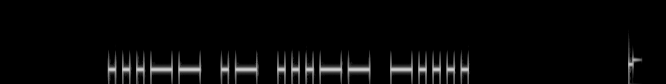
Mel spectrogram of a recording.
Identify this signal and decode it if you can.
Morse code, heard as a keyed tone, about 17 wpm, 700 Hz. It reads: 3A36
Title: Common Cut Numbers - 4-Digit 17wpm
